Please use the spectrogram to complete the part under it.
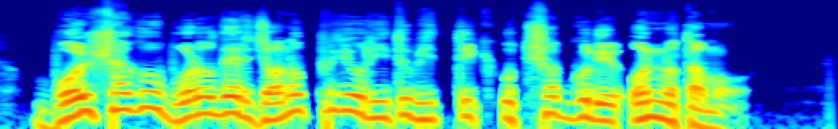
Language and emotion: Bengali, neutral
